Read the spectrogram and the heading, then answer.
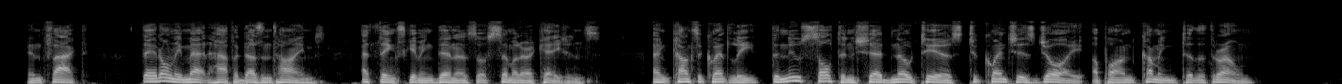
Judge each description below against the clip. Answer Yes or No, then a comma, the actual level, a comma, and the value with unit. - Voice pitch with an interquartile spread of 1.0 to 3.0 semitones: No, average, 4.2 semitones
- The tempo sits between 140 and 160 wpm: Yes, average, 150 wpm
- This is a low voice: Yes, low, 100 Hz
